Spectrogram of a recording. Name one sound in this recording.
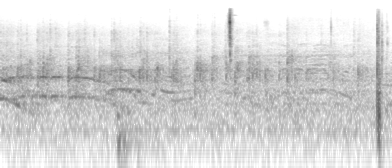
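A match strikes and flares up close.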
